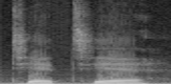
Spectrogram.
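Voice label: "teartear", Nigerian Pidgin, male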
